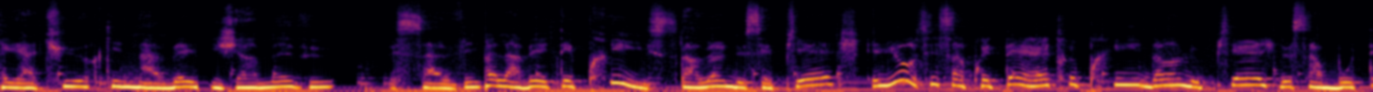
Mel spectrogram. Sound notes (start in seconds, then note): none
